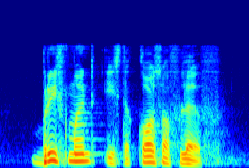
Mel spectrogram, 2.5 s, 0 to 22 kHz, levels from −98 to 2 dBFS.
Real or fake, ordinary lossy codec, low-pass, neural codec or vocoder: real; none; 7.2 kHz; none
